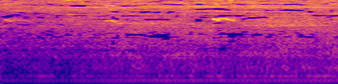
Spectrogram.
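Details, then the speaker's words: Pool filter after cleaning, pump restarted on the timer with the air bleed valve open: soft steady high hiss over low pump hum as air bleeds out, normal until water pours out and the valve is closed. "You're gonna hear the hissing sound of air. It's normal. And you just have to wait until the water starts pouring out, then close it back so you can remove all the air bubbles."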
